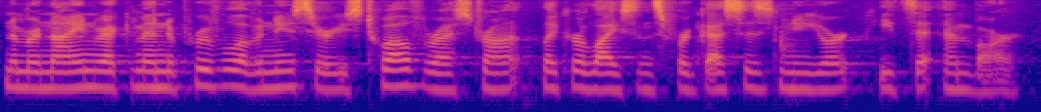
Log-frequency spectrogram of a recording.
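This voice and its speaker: Female city clerk, rapid monotone agenda reading, mellow timbre. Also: lowish voice, vocal fry. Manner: flat, businesslike reading. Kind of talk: reading agenda items aloud.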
